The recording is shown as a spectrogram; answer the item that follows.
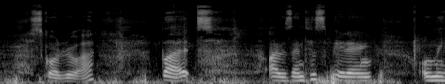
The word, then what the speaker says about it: Sgòrr Ruadh: So at the time when I mispronounced the name of that Monroe I was mad about it at the time and I'm still mad about it. So yes, it's just Ben Leavore and um Scorua.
